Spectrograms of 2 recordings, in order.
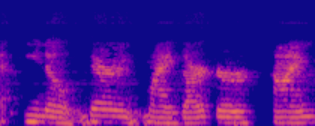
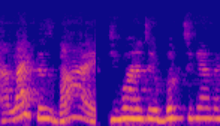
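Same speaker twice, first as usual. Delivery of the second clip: higher, keen quoted pitch; eager proposal; 8 semitones higher, 3 dB louder, faster than usual. Retold or imitated. Author retelling her pitch to an influencer, eager and high. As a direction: act out an eager, upbeat invitation.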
